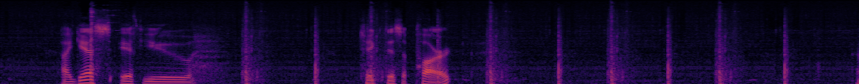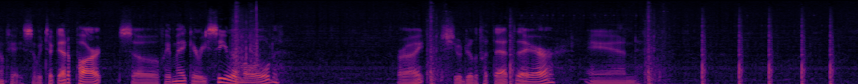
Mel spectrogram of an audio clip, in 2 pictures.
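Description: Short interface clicks sound as items are moved around.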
